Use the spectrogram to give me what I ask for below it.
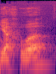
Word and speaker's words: Yahweh: you'll see me, uh saying Yahwa. That's always my way of pronouncing the father's name because, uh my jetu, my grandfather, taught me how to say that name.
